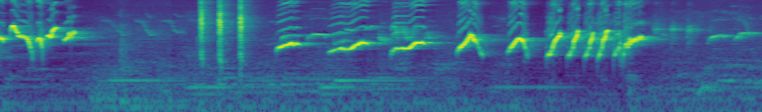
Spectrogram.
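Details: White-rumped shama song with tail-flicking, used to stir young birds up: varied whistled phrases, a burst of double clicks, then rising slurred notes repeated in quick succession.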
